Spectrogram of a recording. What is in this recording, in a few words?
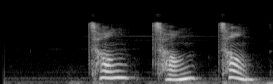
"Ceng", Chinese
